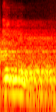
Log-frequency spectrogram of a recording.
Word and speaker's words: GNU: El sistema que desarrolló lancé, comencé en 84 el desarrollo, se llama GNU, G-N-U, se escribe, se pronuncia en inglés GNU.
